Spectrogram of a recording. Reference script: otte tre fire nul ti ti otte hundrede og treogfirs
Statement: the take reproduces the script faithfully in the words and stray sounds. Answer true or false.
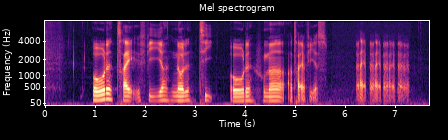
false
